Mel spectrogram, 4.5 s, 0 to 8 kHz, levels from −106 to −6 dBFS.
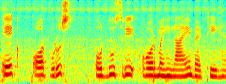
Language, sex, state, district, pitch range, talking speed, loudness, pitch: Hindi, female, Haryana, Charkhi Dadri, 200-240 Hz, 120 wpm, -17 LUFS, 215 Hz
